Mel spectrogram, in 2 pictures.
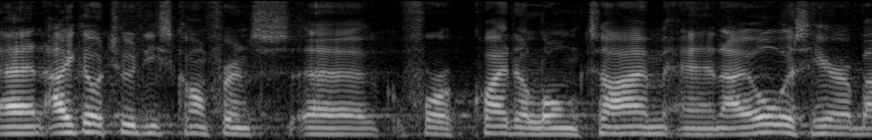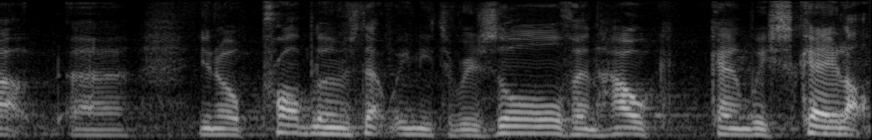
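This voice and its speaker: A man with a Dutch accent, his pitch fairly high, his intonation fairly even, with hardly any pauses. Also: moderate pace. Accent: Dutch accent, still very much there. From Netherlands. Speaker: panel moderator, infrastructure investor. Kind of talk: conference panel moderation.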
